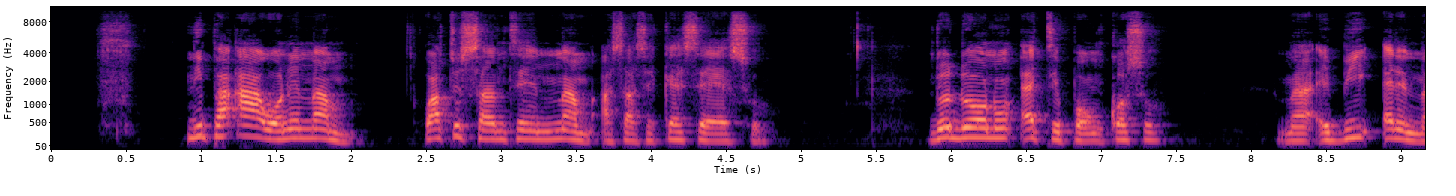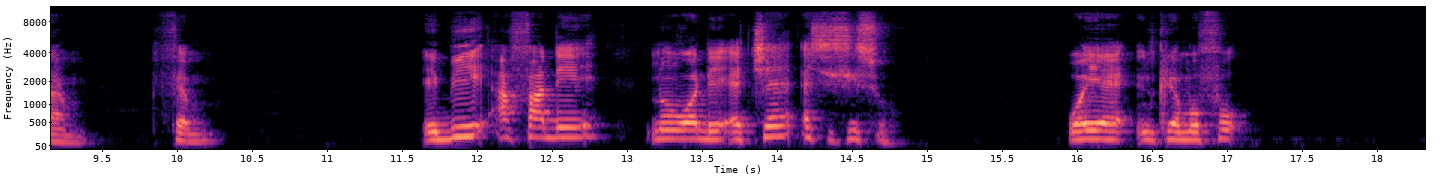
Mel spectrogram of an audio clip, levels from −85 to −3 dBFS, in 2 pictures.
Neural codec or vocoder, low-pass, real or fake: none; 9.9 kHz; real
